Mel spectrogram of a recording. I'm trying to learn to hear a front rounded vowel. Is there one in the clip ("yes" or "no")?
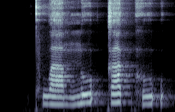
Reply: no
